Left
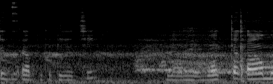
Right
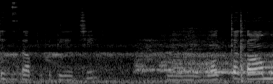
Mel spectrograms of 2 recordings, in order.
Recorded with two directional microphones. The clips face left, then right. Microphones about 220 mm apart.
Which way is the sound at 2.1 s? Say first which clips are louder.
Right 1 dB; 5° left (ahead or behind).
